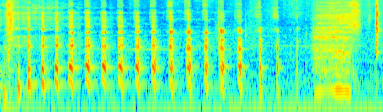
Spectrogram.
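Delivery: long high giggle; laugh. Real, not acted. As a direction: laugh at your own joke. Laughs at own accent bit.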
